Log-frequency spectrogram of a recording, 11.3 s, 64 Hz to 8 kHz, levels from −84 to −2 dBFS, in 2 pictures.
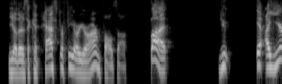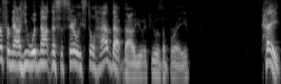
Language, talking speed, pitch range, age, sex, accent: English, 160 wpm, 145-200 Hz, 40-59, male, American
